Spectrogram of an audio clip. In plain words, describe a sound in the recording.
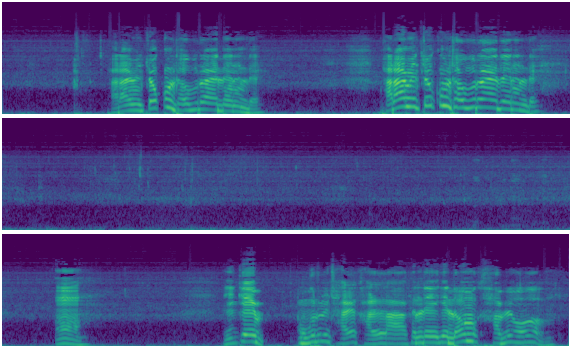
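A man talks calmly across the water.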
